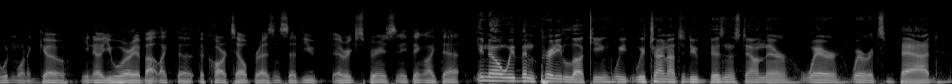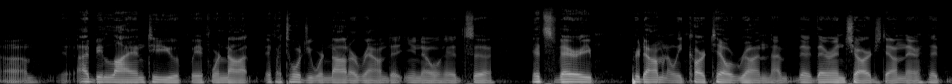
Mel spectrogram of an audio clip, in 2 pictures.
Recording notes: we are live at the Texas Trophy Hunter's Extravaganza in Dallas, Texas with some interesting fellow exhibitors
